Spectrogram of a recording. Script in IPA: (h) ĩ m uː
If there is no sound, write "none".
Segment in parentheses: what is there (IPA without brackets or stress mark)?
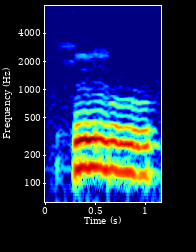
h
